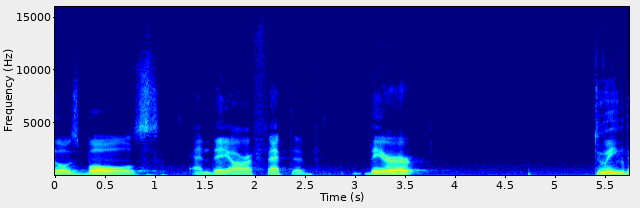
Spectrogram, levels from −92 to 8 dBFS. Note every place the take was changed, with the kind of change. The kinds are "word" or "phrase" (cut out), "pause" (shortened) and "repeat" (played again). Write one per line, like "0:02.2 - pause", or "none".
0:01.1 - pause
0:03.1 - pause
